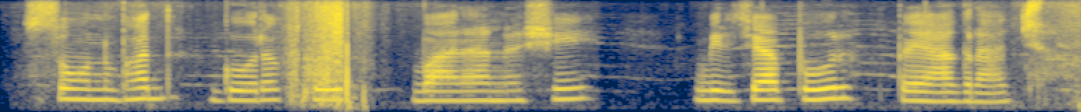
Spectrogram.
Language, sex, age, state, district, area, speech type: Hindi, female, 18-30, Uttar Pradesh, Sonbhadra, rural, spontaneous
